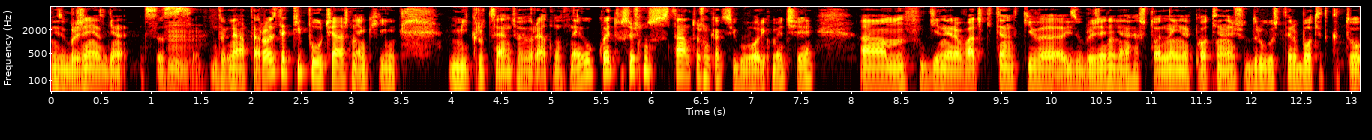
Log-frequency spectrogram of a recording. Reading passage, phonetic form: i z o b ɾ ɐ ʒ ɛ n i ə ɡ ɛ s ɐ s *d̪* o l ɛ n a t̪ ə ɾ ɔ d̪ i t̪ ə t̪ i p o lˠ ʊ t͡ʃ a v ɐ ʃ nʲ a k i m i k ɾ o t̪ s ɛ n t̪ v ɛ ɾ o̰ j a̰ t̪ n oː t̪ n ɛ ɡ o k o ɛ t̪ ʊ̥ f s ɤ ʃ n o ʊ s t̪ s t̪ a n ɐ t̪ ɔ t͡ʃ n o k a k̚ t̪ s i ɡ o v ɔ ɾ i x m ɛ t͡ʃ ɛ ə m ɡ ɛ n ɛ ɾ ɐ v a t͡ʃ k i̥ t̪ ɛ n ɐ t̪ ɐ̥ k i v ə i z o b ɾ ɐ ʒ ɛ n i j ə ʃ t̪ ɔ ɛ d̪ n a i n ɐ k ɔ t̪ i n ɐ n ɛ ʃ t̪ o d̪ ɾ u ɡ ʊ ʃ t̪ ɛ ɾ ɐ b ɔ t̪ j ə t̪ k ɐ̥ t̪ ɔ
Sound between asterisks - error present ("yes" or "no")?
no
